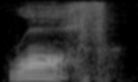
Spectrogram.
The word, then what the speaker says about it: wrath: When I used to live in England, I could never say it like the English. Wrath, right? I always came out wrath. in my American way, right? God's wrath. They'd be like, no, it's the wrath of God, which sounded really terrible, right?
